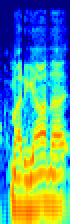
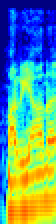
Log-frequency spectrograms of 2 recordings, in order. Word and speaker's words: Maryana: you before we started mariana is that is that how you pronounce it properly you got it exactly right it's a pleasure to be with you well uh mariana you were born in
